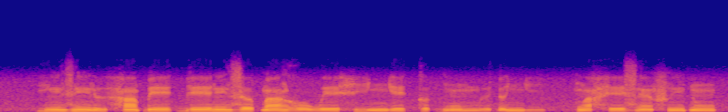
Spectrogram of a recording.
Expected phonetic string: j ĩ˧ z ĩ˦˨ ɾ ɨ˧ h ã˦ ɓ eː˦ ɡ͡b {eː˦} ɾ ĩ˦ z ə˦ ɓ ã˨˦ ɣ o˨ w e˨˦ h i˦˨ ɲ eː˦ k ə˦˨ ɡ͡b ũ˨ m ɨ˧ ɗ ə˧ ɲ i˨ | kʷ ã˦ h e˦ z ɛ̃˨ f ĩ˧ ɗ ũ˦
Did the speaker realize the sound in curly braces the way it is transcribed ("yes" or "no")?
yes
